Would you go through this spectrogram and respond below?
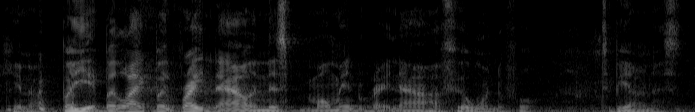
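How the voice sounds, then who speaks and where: A man from the Bronx, hoarse from losing his voice, telling stories in a casual, slangy conversation as a podcast guest. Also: lowish voice, brisk, a crowd in the background. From the Bronx, New York. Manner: relaxed, slangy storytelling with many fillers.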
